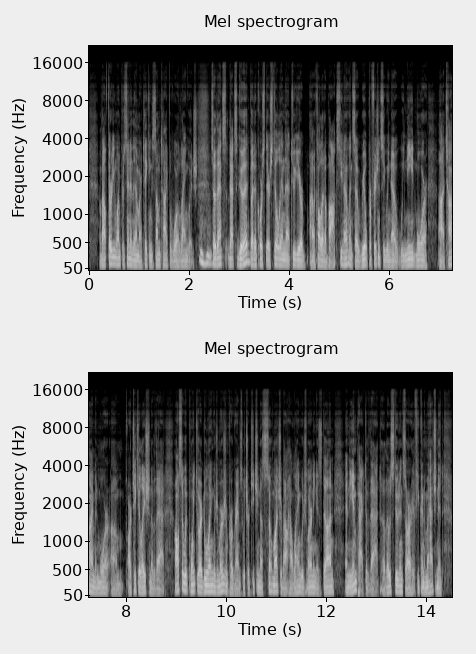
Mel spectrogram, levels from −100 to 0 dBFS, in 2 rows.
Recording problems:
wrong speed, natural pitch; too fast; 1.6 times normal speed

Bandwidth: 16 kHz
